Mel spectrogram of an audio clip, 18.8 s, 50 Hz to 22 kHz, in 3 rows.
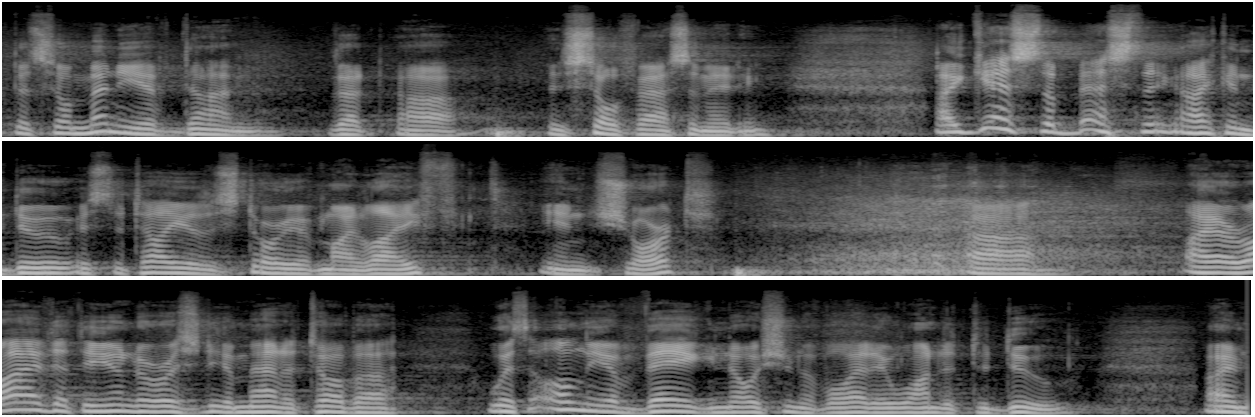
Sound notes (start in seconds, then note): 10.2 laughter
